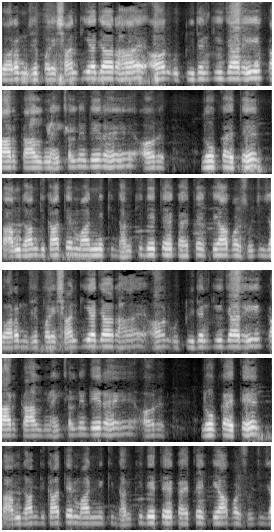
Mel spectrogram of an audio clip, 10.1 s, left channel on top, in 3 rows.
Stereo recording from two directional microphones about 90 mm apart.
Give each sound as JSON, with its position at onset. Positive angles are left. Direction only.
{"t": 0.0, "sound": "a man's voice", "side_deg": 30}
